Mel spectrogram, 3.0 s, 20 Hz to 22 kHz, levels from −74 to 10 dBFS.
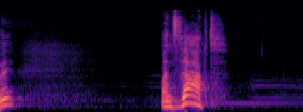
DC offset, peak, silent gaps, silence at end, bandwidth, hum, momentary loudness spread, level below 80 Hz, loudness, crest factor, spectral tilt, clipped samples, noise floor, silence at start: under 0.1%; -4 dBFS; none; 0.8 s; 15.5 kHz; none; 16 LU; -60 dBFS; -20 LUFS; 20 dB; -4 dB/octave; under 0.1%; -60 dBFS; 0 s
